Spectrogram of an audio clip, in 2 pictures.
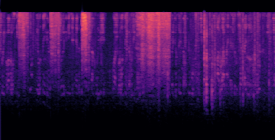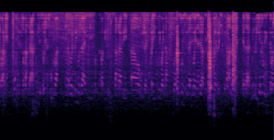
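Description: A rubber hose rubs and slaps as it is handled.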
